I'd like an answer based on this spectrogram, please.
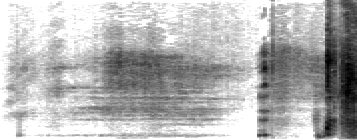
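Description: A short drawn-in breath followed by a sharp, explosive sneeze burst; a single sneeze, here with a cold.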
